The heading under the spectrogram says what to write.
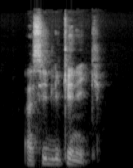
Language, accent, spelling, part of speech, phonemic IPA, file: French, France, acide lichénique, noun, /a.sid li.ke.nik/, LL-Q150 (fra)-acide lichénique.wav
- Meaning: lichenic acid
